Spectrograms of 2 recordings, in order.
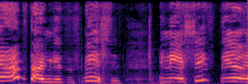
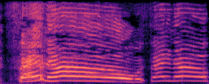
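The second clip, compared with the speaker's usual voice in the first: loud, high cry of say no; urgent shout; 7 semitones higher, 5 dB louder, much slower than usual. Real, not acted. Comic pleading with the audience, crying out. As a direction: beg the crowd to say no. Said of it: "urging the audience".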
